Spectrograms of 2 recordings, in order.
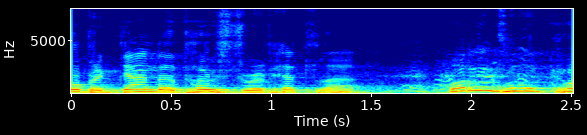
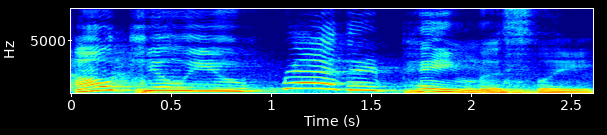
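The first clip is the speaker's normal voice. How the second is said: smug cocky hero voice, high, with big swooping pitch; 5 semitones higher than usual. Reading fanfiction aloud on stage, voicing Goku as he faces Hitler; Goku voice. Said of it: "[name], the Saiyan hero, / [name] said".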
